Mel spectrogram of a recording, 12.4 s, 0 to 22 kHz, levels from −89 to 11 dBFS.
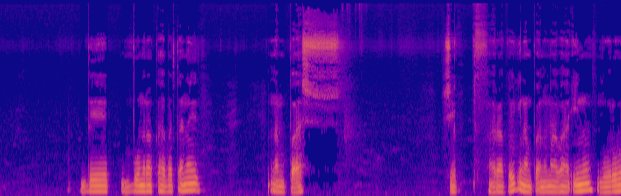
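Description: No technical faults can be heard anywhere in this speech recording. Nothing at any point in the audio stands out as a problem.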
